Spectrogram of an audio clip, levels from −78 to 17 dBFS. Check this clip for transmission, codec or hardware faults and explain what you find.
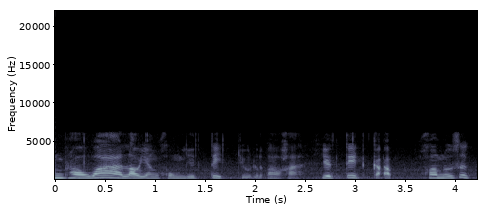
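Two transmission faults: frames out of order at 2.01–2.07 s and 3.23–3.35 s. In each, two neighbouring runs of frames were decoded in swapped order, one frame per run in the first event and two in the second. The 26.1 ms frame length points to MP3-style frames. Each stretch is a brief garbled flutter. Unlike a dropout or skip, nothing goes missing and the timing holds. The faint room noise, about 47 dB below the speech, is part of the recording.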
